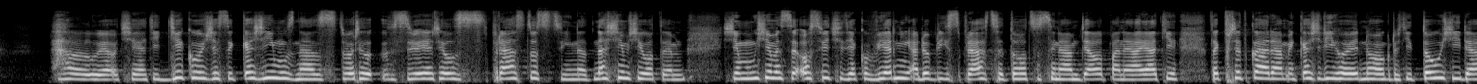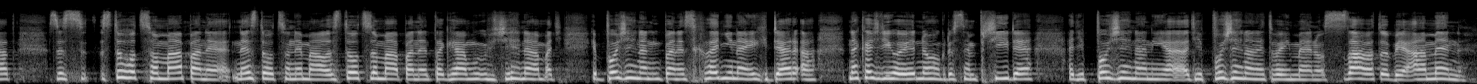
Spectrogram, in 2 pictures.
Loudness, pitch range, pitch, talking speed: -16 LUFS, 235-275 Hz, 255 Hz, 185 wpm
